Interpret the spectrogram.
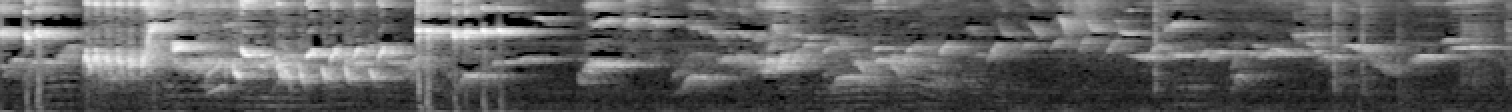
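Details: Ketrekan call of a white-rumped shama, meant to set other shamas singing: a loud burst of dense chattering and whistled notes for about three seconds, then a softer, rambling stream of varied twitters.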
